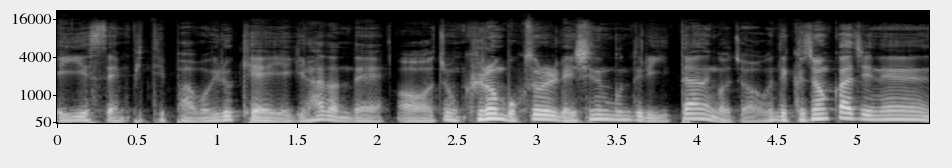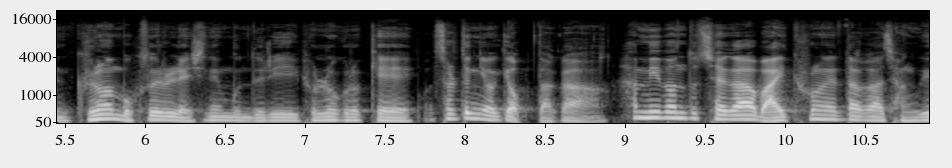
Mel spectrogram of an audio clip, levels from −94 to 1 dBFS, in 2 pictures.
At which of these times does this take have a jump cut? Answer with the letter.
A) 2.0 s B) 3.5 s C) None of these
A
